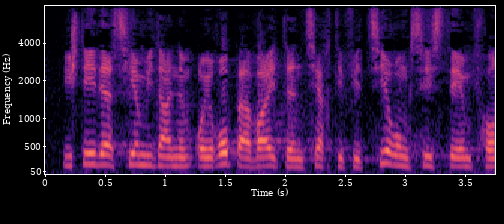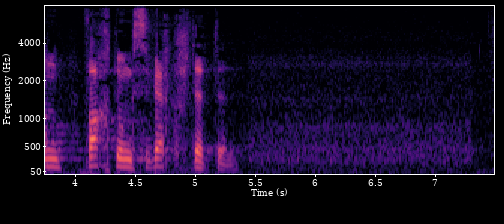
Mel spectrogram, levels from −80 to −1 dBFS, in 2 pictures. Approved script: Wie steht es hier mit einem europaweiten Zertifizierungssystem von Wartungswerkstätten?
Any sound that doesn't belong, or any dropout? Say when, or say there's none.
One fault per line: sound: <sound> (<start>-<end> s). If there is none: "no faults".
no faults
